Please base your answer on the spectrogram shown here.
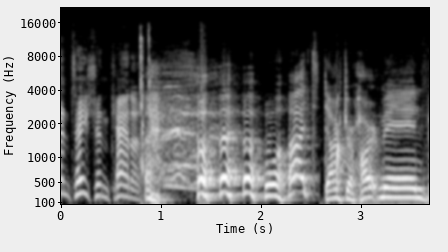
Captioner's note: laughing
